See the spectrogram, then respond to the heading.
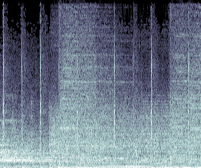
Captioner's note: cheers and applause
